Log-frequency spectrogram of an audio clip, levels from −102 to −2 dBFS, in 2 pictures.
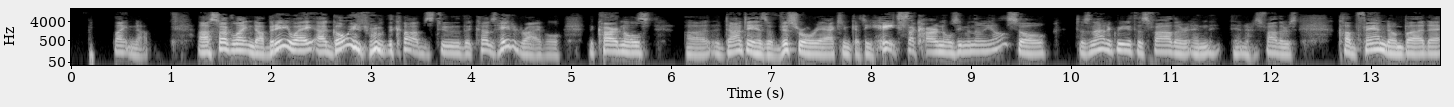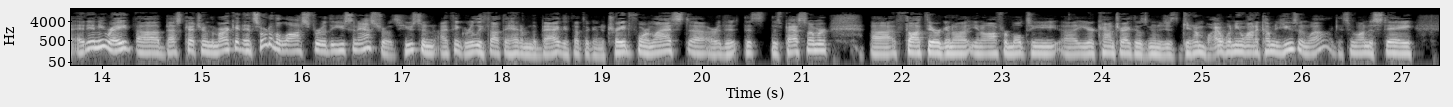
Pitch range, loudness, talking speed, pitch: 135-175 Hz, -24 LUFS, 285 wpm, 150 Hz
